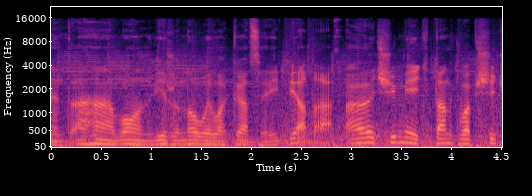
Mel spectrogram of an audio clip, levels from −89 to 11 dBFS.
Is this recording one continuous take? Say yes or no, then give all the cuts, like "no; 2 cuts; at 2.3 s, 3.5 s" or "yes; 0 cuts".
yes; 0 cuts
